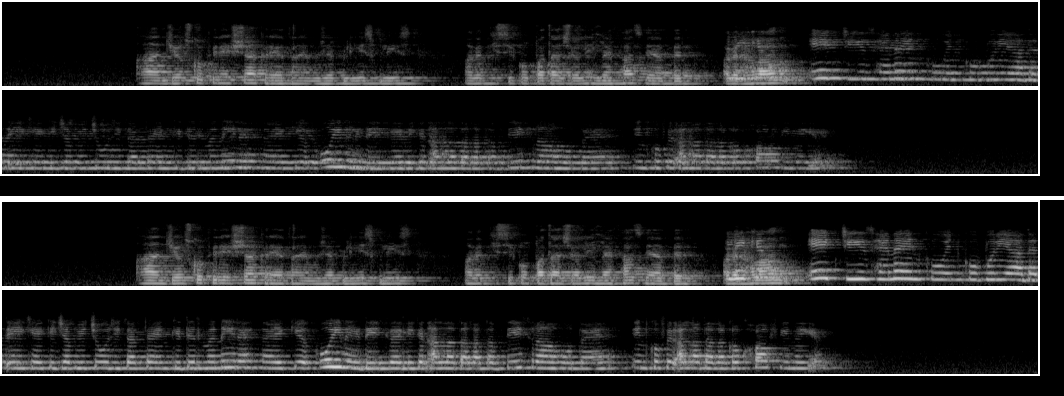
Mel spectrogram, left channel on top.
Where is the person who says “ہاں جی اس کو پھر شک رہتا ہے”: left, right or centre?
Right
